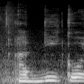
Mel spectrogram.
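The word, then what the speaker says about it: الديك: Adiku ya, ini sama ya, dia ada tasydidnya, maka kita langsung membacanya dengan adiku, langsung masuk ke huruf dal ya.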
